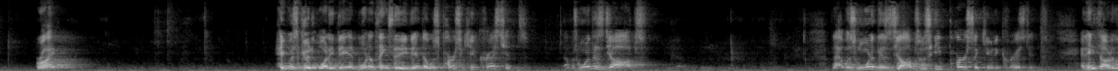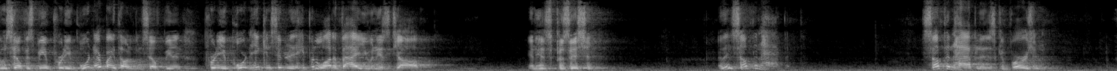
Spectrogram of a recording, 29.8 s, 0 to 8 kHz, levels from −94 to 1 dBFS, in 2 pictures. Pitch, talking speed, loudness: 395 Hz, 150 wpm, -31 LUFS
